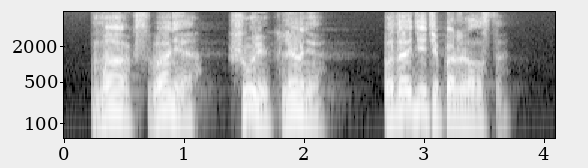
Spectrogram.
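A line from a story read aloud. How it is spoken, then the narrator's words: Slightly raised shout. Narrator (Russian): Слегка повысив голос, крикнул Архипов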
